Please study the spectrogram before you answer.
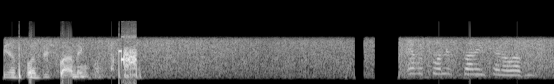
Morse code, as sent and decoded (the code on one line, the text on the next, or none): none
